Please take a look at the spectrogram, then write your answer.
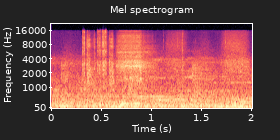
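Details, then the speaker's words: Contax T2 compact film camera, serial 007432, everything said to work: focus then shutter release, a few short crisp quick mechanical clicks in a quiet room. Normal shutter operation. "Quick, pretty quick. Focus. Click."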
